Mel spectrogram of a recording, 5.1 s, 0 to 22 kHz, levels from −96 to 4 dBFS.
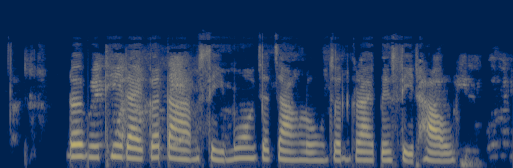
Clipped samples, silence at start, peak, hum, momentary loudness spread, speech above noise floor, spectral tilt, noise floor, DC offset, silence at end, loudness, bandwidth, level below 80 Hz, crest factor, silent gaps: under 0.1%; 0.15 s; -16 dBFS; none; 8 LU; 27 dB; -4 dB/octave; -59 dBFS; under 0.1%; 0.05 s; -32 LUFS; 9.8 kHz; -68 dBFS; 18 dB; none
